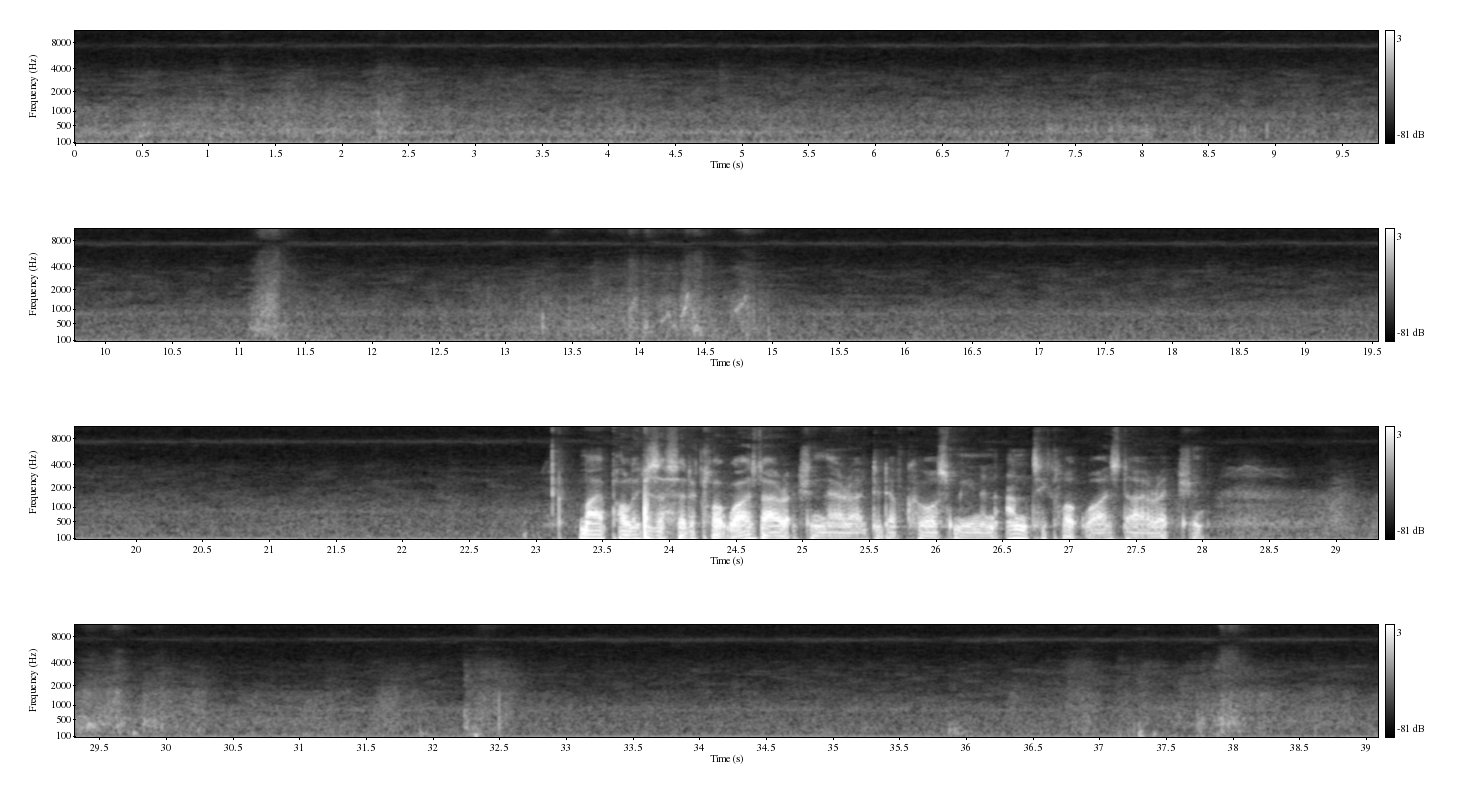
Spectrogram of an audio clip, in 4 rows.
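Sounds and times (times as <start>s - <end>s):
steady low hum: 0.0s - 39.0s
faint scrape: 11.0s - 11.5s, 28.3s - 30.4s, 36.7s - 38.9s.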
